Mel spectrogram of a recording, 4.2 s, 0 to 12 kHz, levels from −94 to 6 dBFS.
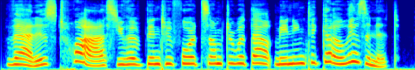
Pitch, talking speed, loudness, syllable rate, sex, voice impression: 300 Hz, 215 wpm, -15 LUFS, 4.9 syllables/s, female, feminine, adult-like, tensed, slightly powerful, bright, soft, clear, slightly muffled, calm, friendly, reassuring, elegant, kind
